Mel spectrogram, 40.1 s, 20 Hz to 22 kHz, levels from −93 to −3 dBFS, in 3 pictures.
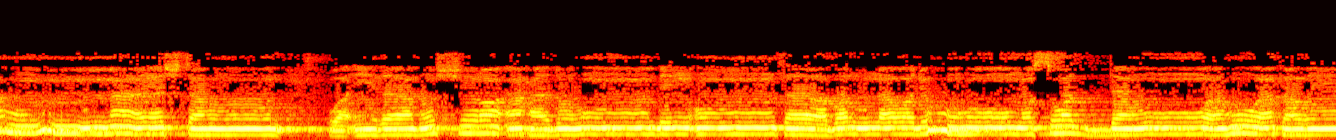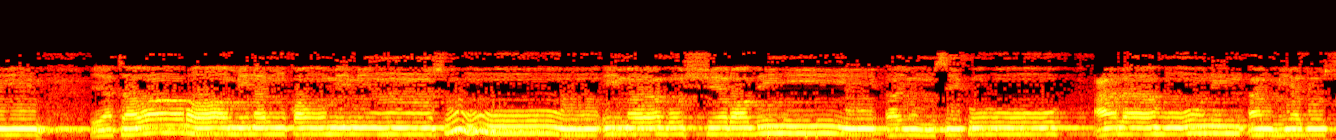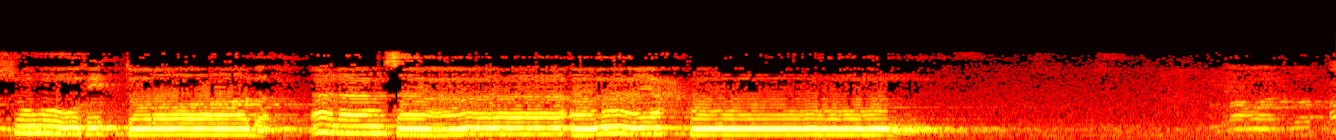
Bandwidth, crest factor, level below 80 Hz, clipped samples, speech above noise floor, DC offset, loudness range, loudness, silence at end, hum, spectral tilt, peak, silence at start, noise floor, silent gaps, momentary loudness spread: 5.8 kHz; 12 dB; -52 dBFS; under 0.1%; 30 dB; under 0.1%; 2 LU; -16 LUFS; 0 s; none; -6.5 dB/octave; -4 dBFS; 0 s; -46 dBFS; none; 8 LU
